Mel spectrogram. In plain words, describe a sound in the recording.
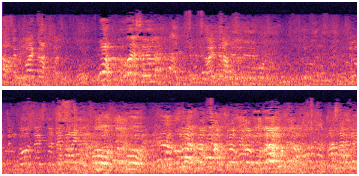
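A crowd cheers and shouts loudly in a large hall.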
